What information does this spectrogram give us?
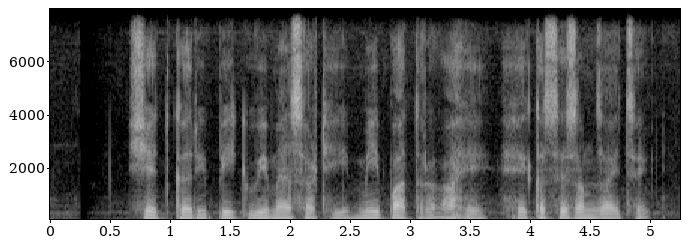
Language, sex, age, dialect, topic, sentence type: Marathi, male, 25-30, Standard Marathi, agriculture, question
